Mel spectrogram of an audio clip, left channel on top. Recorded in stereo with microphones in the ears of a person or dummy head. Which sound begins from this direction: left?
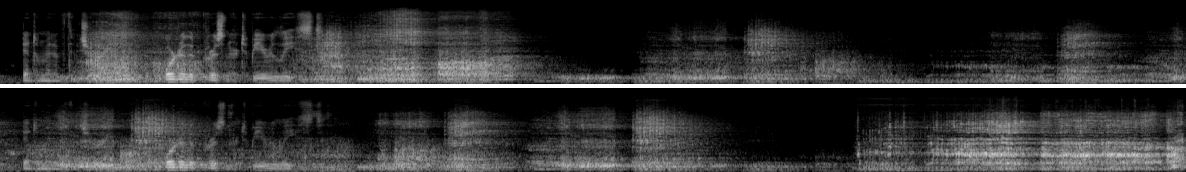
A man speaking, at 0.2 s.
